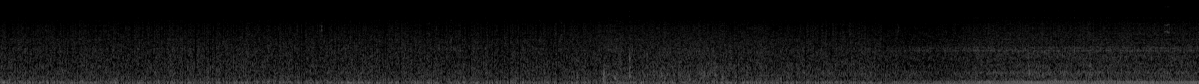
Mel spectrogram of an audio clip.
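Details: Steady broadband hiss like wind or distant traffic, with a low rumble toward the end and no animal calls.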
